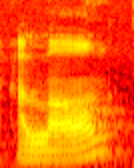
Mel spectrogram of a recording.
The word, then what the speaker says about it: along: And the difference in pronunciation between along and alone. Like Along. okay. You can almost hear the G.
